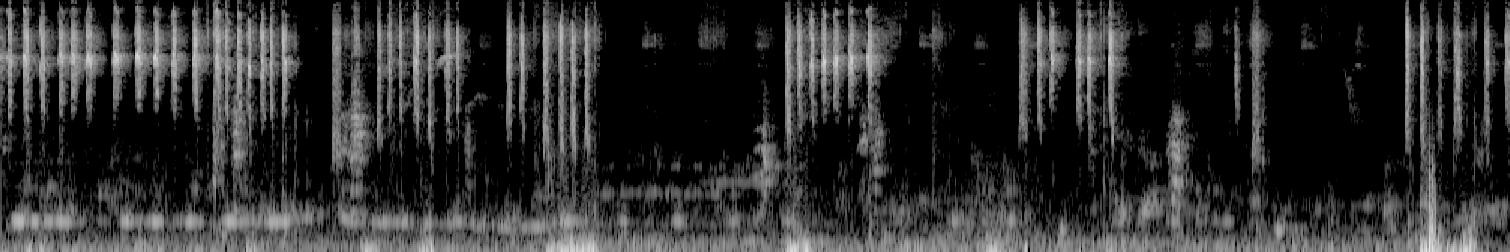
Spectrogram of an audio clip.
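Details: Javan cochoa, loud calls played to lure and provoke a rival: dense bursts of shrill, high chipping notes in runs of one to two seconds, separated by pauses, over a steady low hum and faint background noise.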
